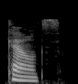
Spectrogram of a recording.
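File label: "counts", British English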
